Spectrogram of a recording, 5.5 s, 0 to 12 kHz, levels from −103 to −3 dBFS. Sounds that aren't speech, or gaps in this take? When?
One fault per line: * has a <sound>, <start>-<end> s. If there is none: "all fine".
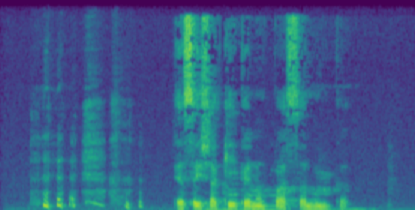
* has a laugh, 0.4-1.9 s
